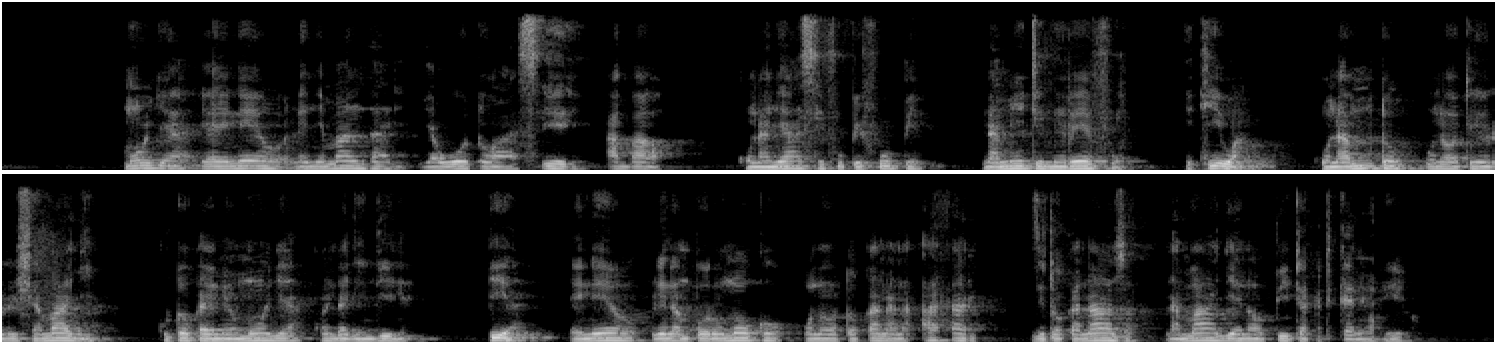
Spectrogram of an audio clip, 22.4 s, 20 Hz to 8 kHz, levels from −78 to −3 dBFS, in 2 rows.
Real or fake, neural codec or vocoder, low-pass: fake; codec, 44.1 kHz, 7.8 kbps, Pupu-Codec; 7.2 kHz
